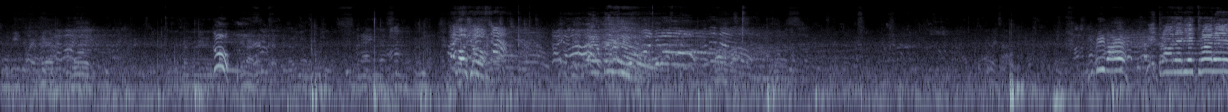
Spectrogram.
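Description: Young players shout to each other across an outdoor pitch.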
